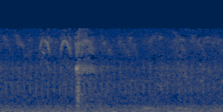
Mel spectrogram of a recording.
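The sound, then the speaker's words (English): Parrots give a few brief, high chirping calls clustered together, fairly faint, over a steady low background hum with no one talking. “The parrots are indicating that it's time for you to say something about the dumb or about the parrots.”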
